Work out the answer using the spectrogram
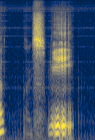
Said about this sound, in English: You just let some goats out there.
